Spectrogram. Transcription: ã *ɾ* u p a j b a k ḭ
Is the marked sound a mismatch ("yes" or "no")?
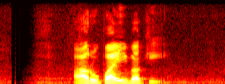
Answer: no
